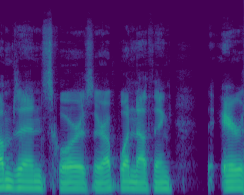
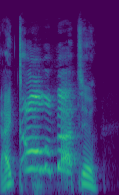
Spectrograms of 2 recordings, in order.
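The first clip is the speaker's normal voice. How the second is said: put-on furious ranting voice, higher pitch. Retelling what a furious fan said at the game: imitating Uncle Fister being furious. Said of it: "He was furious. He's like".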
